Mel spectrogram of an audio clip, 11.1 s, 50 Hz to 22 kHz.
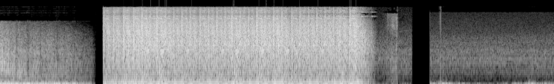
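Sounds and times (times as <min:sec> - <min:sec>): automatic gunfire: 0:02.1 - 0:07.6.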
